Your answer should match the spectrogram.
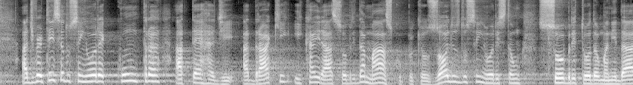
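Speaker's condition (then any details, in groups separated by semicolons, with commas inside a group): No condition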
